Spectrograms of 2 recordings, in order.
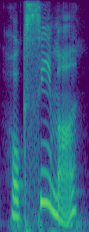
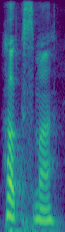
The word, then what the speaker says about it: Hoeksema: Well, he did let Lieutenant Joel Hoeksema describe it to the court because he had reviewed. You want to know how to pronounce a good Dutch name? But how? Hoeksema.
